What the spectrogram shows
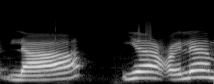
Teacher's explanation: عین ساکن عین کو وسط حلق سے ادا کرنا ہے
